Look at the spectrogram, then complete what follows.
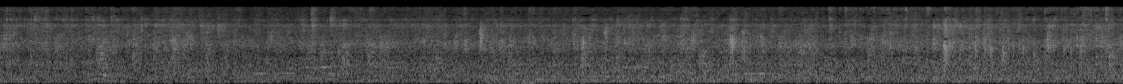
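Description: Heavy rain falling steadily on wet ground, with scattered individual drop ticks.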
